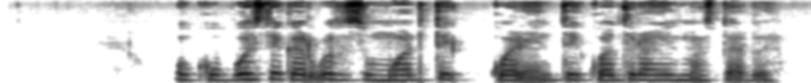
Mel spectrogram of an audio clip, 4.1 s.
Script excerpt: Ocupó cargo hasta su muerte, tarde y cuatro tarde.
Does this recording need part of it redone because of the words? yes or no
yes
